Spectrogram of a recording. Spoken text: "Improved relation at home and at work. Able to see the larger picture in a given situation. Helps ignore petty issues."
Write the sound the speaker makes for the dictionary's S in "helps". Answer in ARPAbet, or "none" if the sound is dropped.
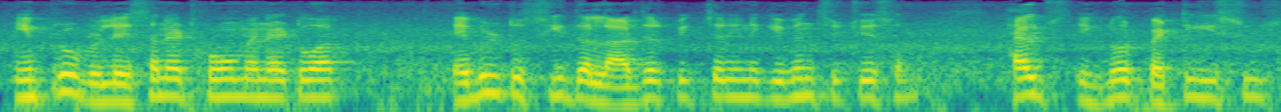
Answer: S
